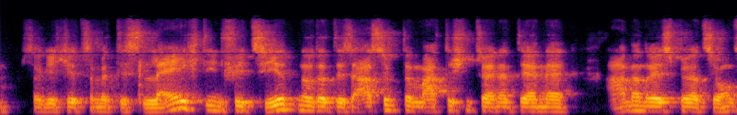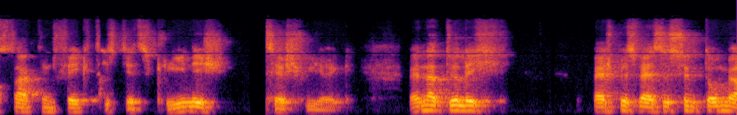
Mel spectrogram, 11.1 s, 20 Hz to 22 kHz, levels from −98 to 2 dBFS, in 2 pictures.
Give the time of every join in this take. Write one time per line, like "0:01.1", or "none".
0:06.3
0:07.5

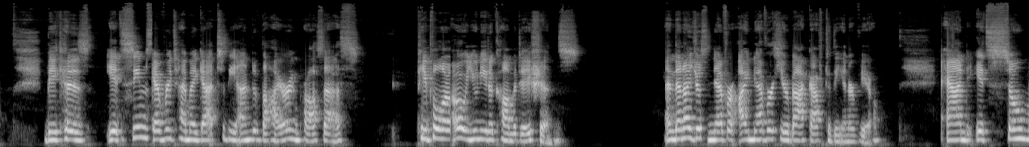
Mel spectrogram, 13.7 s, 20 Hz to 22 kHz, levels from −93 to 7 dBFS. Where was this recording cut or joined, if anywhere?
0:02.0
0:06.0

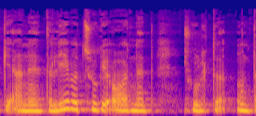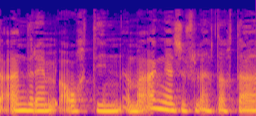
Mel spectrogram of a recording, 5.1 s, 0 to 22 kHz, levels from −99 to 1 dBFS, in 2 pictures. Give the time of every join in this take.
0:01.8
0:03.1

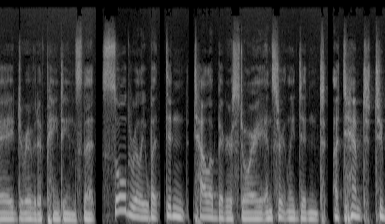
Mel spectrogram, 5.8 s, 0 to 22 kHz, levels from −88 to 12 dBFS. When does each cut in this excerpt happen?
0:02.2

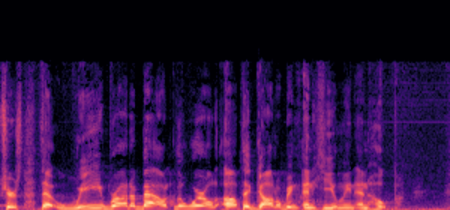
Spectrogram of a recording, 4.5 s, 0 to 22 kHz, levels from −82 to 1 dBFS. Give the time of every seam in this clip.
0:01.7
0:02.4
0:03.0

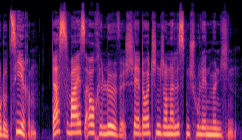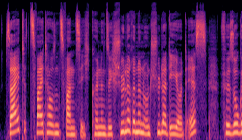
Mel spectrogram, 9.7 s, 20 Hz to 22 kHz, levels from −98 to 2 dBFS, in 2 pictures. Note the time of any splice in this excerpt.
0:02.0
0:02.7
0:08.2

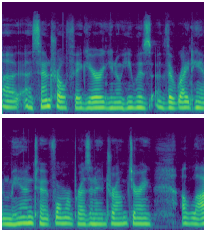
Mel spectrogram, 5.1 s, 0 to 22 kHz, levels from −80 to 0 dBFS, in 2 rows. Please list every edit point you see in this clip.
none

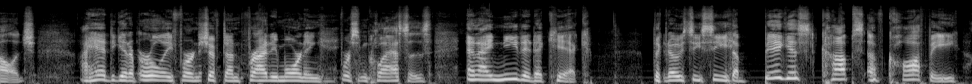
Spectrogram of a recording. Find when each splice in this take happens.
0:01.4
0:02.0
0:03.4
0:05.4
0:06.6
0:07.3

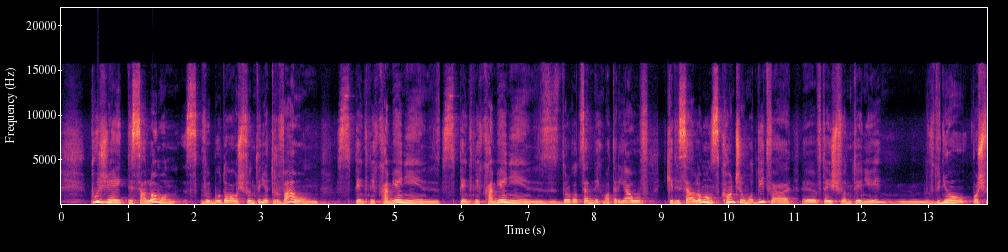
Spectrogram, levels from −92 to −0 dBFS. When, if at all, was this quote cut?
0:01.0
0:02.1
0:03.1
0:05.6
0:08.9
0:11.0

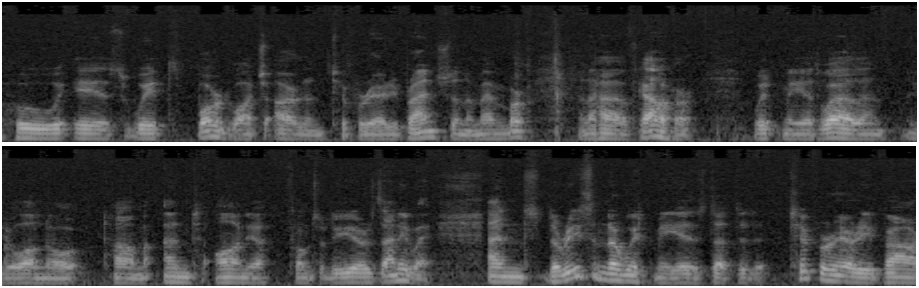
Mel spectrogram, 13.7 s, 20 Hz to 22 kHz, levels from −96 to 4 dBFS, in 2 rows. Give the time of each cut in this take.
0:04.4
0:04.8
0:09.2
0:10.5

